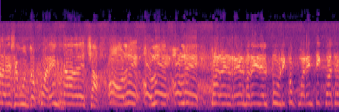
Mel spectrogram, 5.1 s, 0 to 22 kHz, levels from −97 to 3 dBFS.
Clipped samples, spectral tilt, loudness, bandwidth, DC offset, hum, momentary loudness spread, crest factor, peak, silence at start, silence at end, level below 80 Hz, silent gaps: under 0.1%; 1 dB/octave; -15 LUFS; 13.5 kHz; under 0.1%; none; 4 LU; 16 dB; -2 dBFS; 0 s; 0 s; under -90 dBFS; none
